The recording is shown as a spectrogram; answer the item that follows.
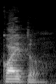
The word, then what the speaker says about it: Kwaito: type stuff like Muscanti, is it called, or Kwaito? Yeah, Kwaito. Very cool. Yeah. Kwaito. Yeah. Awesome. We've been trying to get some of these pronunciations of these new words.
